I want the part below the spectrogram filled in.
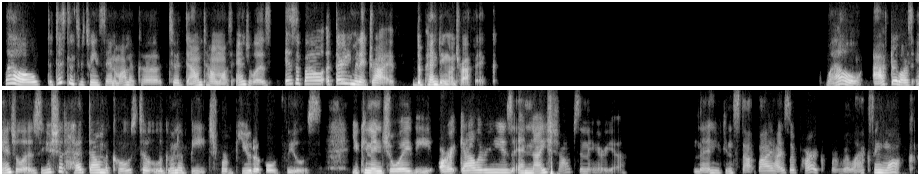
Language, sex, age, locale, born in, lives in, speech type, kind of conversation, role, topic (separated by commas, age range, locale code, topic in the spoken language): English, female, 25-29, en-US, United States, United States, read, expert-assistant, expert, What are the best stops for a 3-day road trip in southern California?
